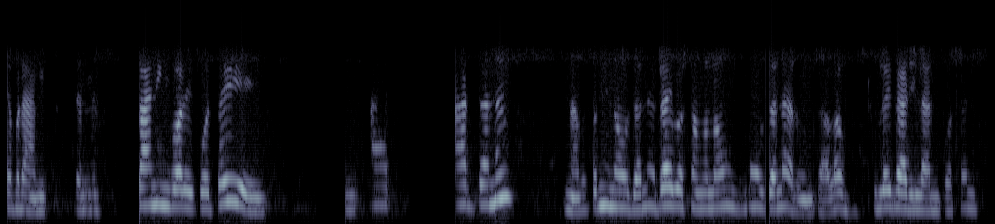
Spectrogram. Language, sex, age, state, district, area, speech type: Nepali, female, 30-45, West Bengal, Darjeeling, rural, conversation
